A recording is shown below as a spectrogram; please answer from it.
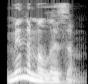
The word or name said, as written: minimalism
